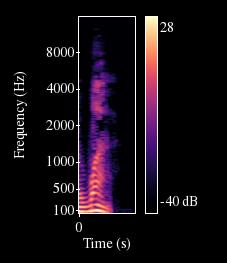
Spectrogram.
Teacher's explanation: 这个啊的音发成了 war, OK,所以这个嘴巴要张开不要加儿化音是 what,而不是 war, OK.… Hi, you coming here all the time.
